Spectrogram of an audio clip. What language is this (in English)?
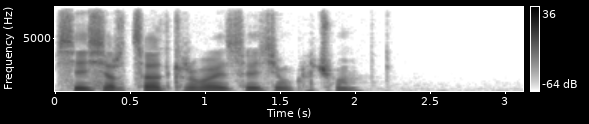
Russian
